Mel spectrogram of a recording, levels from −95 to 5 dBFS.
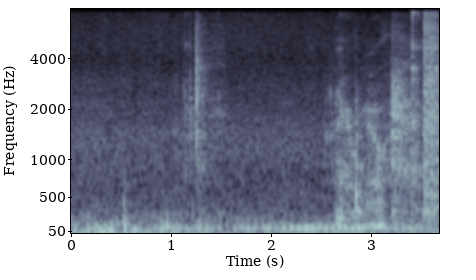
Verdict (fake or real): real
